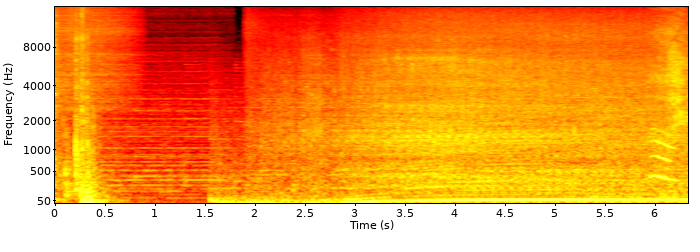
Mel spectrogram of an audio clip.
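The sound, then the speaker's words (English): A heavy bus engine idles with a deep, steady rumble in front of a station, preceded by a solid thunk and mechanical clatter as the bus's side door opens. “Hurry, before it leaves. The side door's opening.”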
